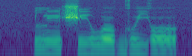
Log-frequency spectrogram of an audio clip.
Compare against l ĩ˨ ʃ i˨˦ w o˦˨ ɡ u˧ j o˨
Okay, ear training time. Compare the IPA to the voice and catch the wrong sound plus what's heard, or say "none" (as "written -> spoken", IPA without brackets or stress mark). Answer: none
